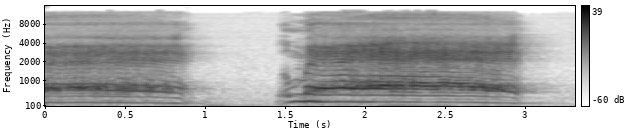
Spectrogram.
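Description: A voice imitating a young calf's moo, two drawn-out bleating calls with a short pause between them, close and loud.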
